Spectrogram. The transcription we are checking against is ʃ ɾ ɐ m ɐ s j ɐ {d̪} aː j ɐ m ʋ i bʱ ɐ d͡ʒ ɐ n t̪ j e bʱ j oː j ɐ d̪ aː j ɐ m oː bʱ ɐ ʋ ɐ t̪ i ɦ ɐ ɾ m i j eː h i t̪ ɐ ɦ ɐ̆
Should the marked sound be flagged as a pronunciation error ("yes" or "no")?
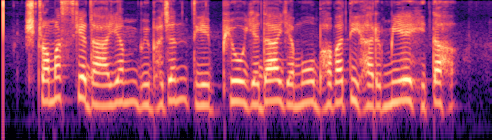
no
